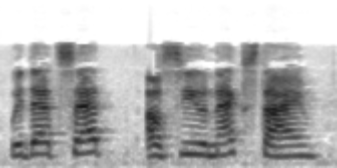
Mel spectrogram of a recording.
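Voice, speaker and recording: A woman's voice: fairly high pitch, steady tone, moderate pace, sharp tone. A woman from Brazil with a Brazilian Portuguese accent, giving business communication tips in a casual live stream, thoughtful with frequent restarts. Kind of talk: casual livestream talk.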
